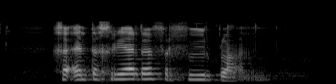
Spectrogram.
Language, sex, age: Afrikaans, female, 22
